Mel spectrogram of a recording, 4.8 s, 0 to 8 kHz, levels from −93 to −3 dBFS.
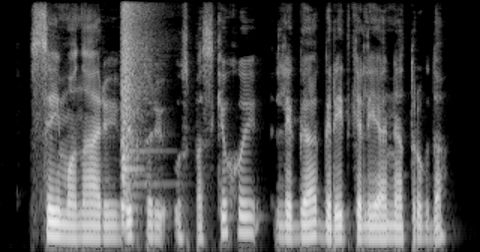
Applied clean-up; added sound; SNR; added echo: classical method log-MMSE.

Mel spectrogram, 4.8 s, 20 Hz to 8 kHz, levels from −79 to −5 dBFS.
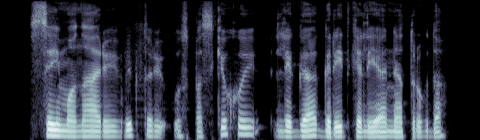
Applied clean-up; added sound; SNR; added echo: neural mask model DeepFilterNet 3.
